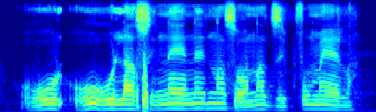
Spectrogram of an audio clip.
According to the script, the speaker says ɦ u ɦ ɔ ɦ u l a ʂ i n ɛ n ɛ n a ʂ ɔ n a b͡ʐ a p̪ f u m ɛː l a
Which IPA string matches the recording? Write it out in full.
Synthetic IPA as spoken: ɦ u ɦ u ɦ u l a ʂ i n ɛ n ɛ n a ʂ ɔ n a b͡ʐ i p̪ f u m ɛː l a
